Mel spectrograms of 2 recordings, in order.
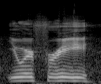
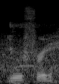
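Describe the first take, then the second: First: Said in the usual way. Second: Deadpan quiet. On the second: Pretend. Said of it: "Much like a famous whale".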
